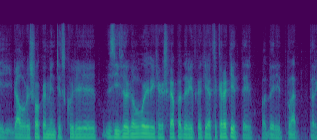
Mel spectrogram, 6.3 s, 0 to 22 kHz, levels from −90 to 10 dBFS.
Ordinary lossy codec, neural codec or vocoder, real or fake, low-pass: MP3, 96 kbps; codec, 16 kHz in and 24 kHz out, 0.8 kbps, FocalCodec, streaming, 65536 codes; fake; 10.8 kHz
